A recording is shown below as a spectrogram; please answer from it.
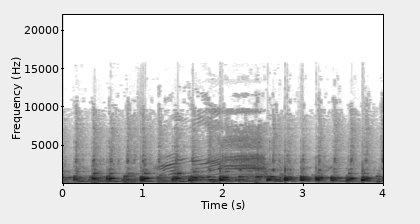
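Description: Sundanese bamboo music ensemble playing a fast, busy pattern of short, pitched wooden-sounding knocks on tuned bamboo instruments, with drums underneath. A high sliding melody line comes in briefly around the middle.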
